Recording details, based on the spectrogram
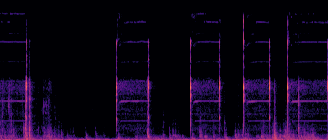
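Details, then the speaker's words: EZGO TXT EFI gas golf cart (electronic fuel pump, no choke) that won't start, key on: crisp dry clicks a few per second as the fuel pump relay energizes, showing relay, fuse holder and key switch fuse are good. "all right you can hear the fuel pump relay come on which tells me that my fuel pump relay is good"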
